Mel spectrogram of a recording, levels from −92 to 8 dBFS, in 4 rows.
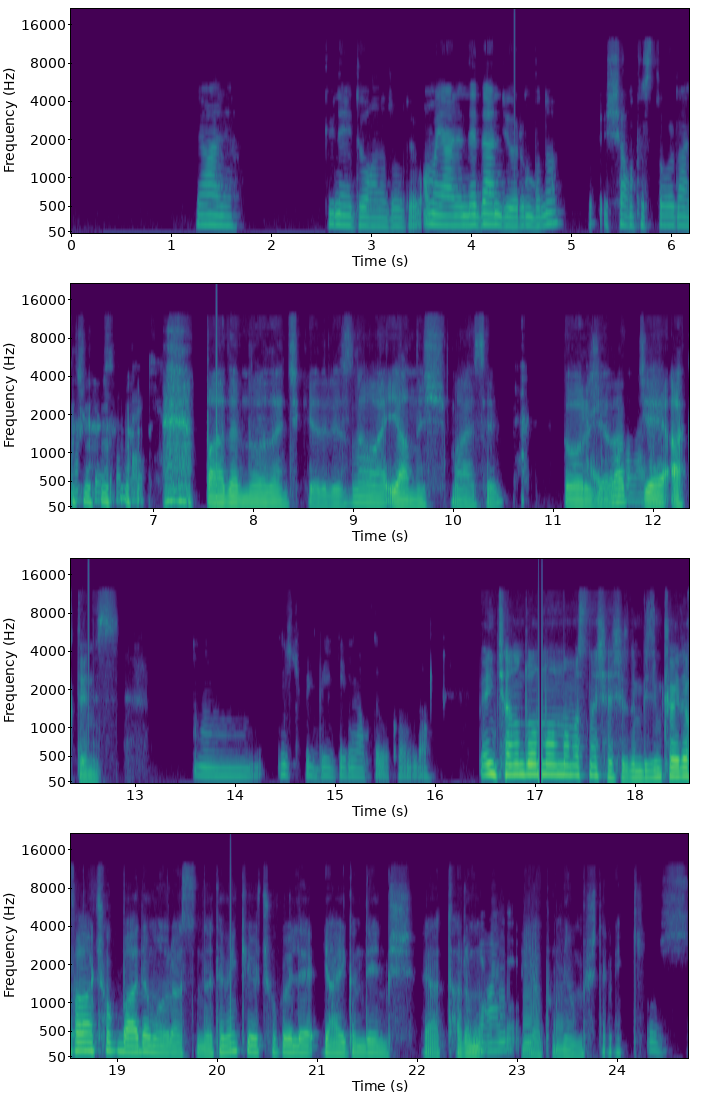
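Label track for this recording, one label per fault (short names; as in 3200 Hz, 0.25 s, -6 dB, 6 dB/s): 4.430000	4.430000	pop -17 dBFS
7.630000	7.630000	pop -9 dBFS
12.530000	12.530000	pop -12 dBFS
17.030000	17.070000	gap 35 ms
20.130000	20.130000	pop -15 dBFS
22.730000	23.460000	clipped -28 dBFS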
